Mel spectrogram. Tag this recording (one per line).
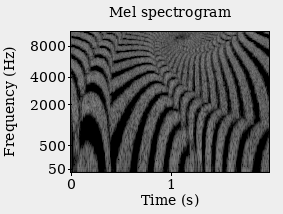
Game-Audio
Sound-Design
Spectral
